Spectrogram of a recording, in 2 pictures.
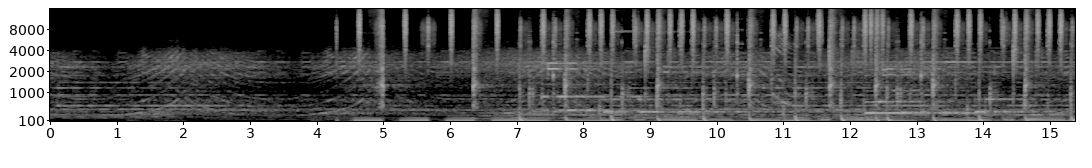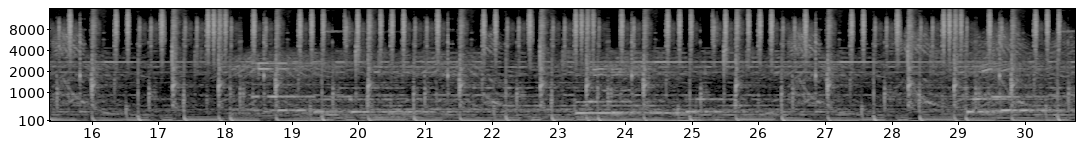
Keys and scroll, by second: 3.8 ctrl+z, 12.4 s, 17.8 e, 20.2 r, 23.4 w.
